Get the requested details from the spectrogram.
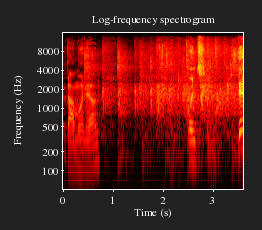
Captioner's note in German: Beifall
